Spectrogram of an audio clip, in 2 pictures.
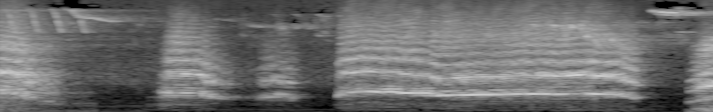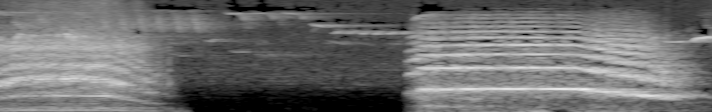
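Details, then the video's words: Several elephant trumpet calls: short squeaky bursts, then long rough blares of two seconds or more with dense harmonics, ending in a bright, steady trumpet. "Elephant sound to learn trumpeting,rumbling and roaring sound effects of elephants"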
